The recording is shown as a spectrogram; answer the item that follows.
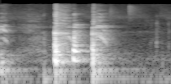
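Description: A man coughing twice in quick succession, about half a second apart.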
